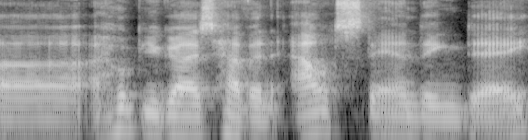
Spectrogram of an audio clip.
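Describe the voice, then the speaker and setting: Intonation stays fairly even as a man speaks with an American accent. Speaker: bodybuilding coach. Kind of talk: live stream Q&A. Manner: casual, frequent fillers.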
